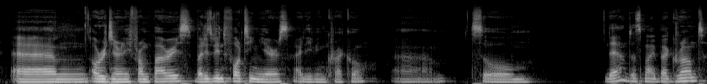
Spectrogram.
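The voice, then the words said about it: Slight French accent. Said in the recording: “I come from France, as you can hear a bit in the accent.”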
